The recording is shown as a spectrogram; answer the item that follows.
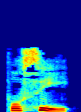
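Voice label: "foresee" British; Space, the planets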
